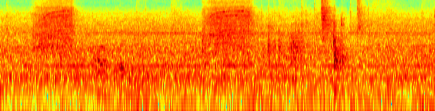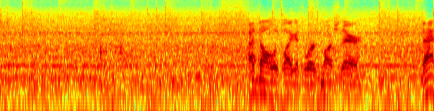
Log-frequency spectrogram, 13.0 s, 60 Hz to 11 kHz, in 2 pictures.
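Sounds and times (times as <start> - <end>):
shop hum: 0.0 - 13.0
power driver whirring: 0.4 - 1.4, 3.0 - 4.0.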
